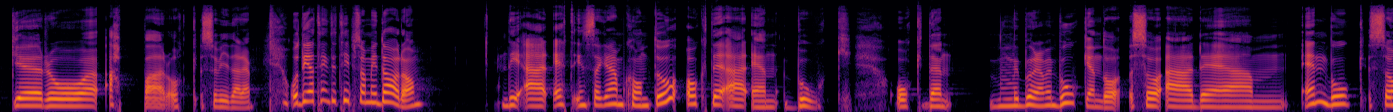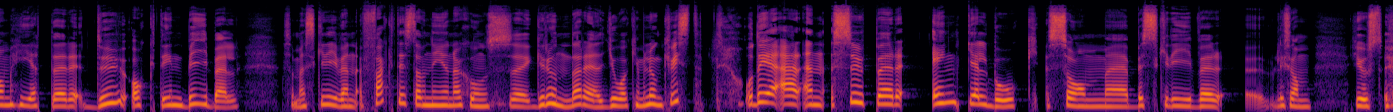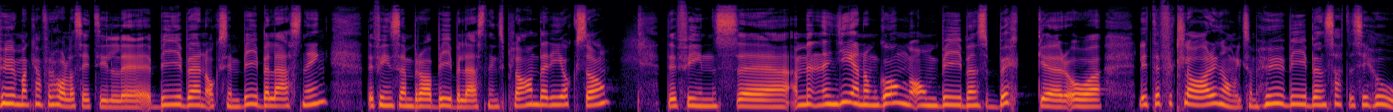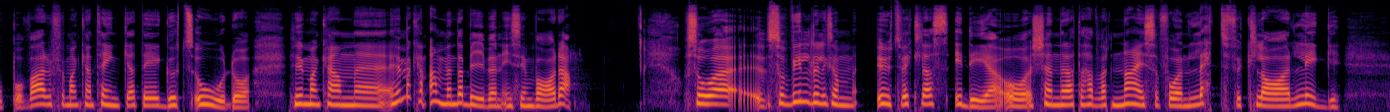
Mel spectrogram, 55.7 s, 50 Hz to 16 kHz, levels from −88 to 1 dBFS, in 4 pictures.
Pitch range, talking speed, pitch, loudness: 185-235 Hz, 150 wpm, 210 Hz, -28 LUFS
